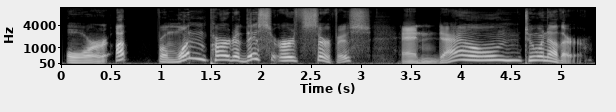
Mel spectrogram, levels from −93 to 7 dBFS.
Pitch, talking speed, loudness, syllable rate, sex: 185 Hz, 145 wpm, -20 LUFS, 4.0 syllables/s, male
